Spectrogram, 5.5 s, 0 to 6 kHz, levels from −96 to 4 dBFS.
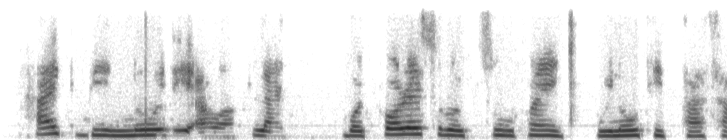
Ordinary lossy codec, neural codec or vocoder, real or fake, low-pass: none; none; real; 5.4 kHz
